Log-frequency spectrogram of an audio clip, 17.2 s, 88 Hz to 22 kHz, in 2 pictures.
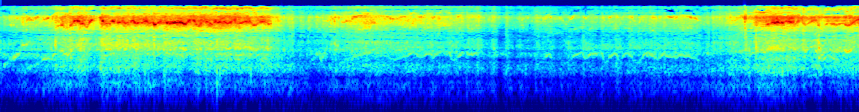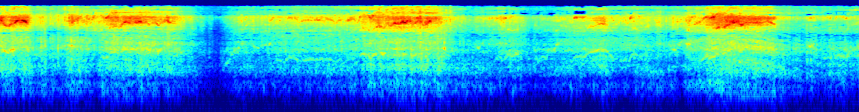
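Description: ECX Torment RC short-course truck with a 4000kv brushless electric motor, whining under throttle in several surges as its tyres scrabble and spray loose dirt and gravel.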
